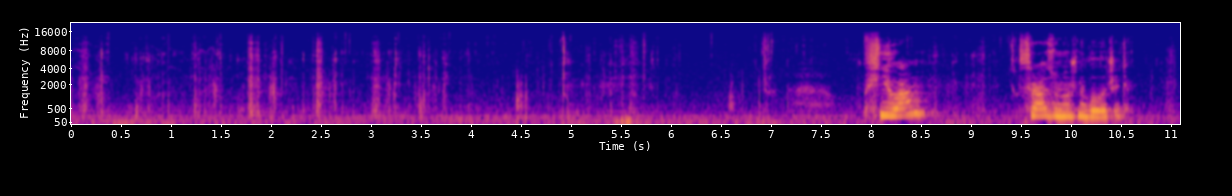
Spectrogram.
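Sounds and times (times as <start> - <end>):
person chewing food: 0.0 - 7.2, 8.6 - 9.5, 10.7 - 11.0.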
